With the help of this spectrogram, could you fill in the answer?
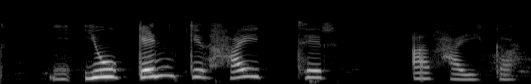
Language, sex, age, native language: Icelandic, female, 7, Icelandic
